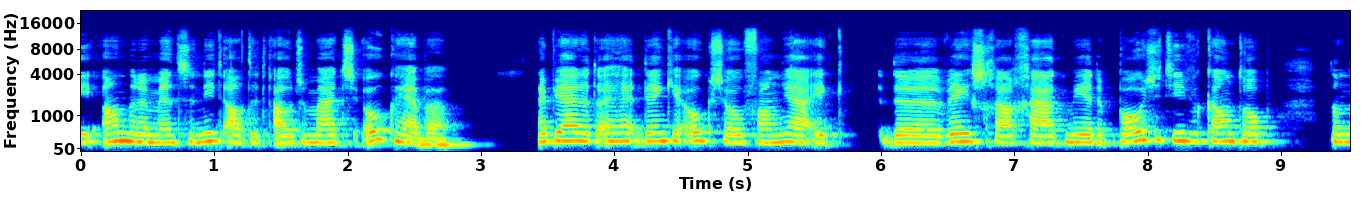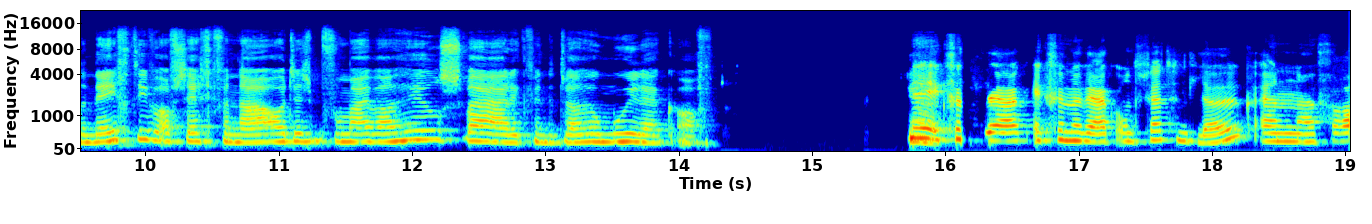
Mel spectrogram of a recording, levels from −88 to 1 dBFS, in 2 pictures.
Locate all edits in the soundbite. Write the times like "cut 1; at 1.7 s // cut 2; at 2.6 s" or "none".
none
